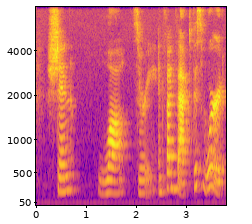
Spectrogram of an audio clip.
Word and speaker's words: chinoiserie: So say it with me, shin-waa-zuh-ree.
